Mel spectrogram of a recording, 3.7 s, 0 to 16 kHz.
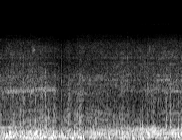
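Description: Modified Yamaha RX100 two-stroke dirt bike ridden slowly, its engine a steady loud buzzing drone with heavy wind rumble over the microphone throughout.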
